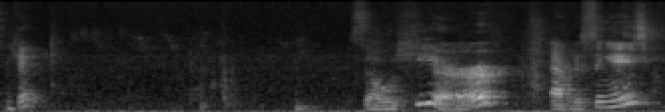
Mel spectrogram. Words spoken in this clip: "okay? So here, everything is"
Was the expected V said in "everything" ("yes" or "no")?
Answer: no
